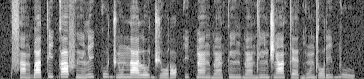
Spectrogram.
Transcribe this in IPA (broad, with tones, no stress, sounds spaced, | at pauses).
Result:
s ã˨ ɡ͡b a˧ t i˧ ɡ a˧ f ĩ˨ l i˧ k u˧ d͡ʒ ũ˧ n a˧ l o˧ d͡ʒ o˨ ɾ ɔ˨˦ k i˧ k͡p ɛ̃˧ ɡ͡b ɛ̃˨ t ĩ˧ ɡ͡b ɛ̃˨ d ĩ˧ d͡ʒ ã˧ t ɛ˨ ɡ ũ˨˦ d o˧ ɾ i˦ b u˦˨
